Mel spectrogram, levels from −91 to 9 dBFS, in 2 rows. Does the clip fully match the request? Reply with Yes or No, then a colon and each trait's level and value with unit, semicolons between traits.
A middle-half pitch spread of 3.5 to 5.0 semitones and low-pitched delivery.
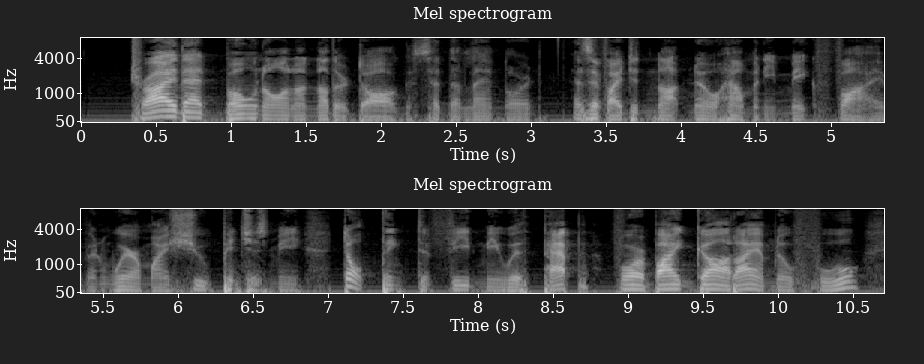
Yes: average, 4.6 semitones; very low, 90 Hz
